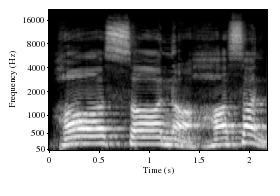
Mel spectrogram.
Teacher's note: ह में अ के साउंड आ रहा है, फिर स में आ रहा है, लास्ट में न में नहीं आ रहा क्योंकि लास्ट वाला अक्षर में अ की साउंड नहीं आता है।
